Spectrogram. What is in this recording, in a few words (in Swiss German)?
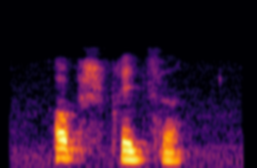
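"abspritze", Alsatian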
